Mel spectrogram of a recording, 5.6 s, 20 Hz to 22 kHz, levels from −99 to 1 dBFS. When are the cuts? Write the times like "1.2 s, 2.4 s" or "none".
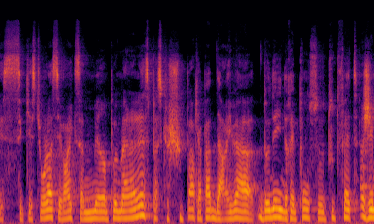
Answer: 2.9 s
